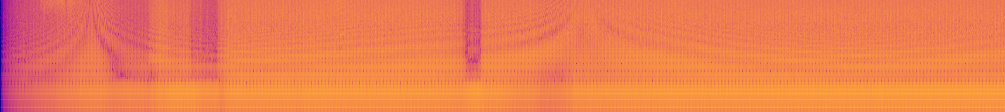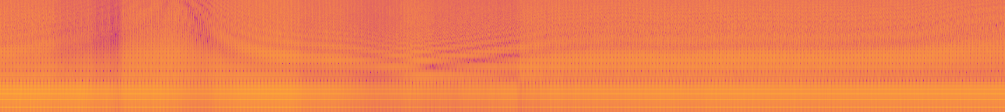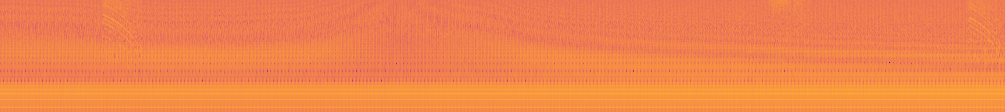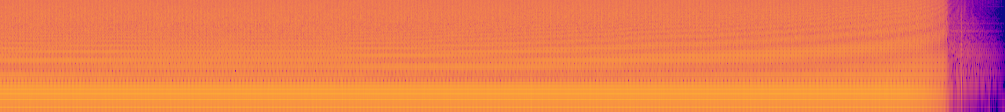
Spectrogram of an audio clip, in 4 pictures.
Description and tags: Electromagnetic Mic on XBox Battery
I recorded some internal workings of different things, the XBox battery being one.
hum, electrical, electrocmagnetic, battery, buzzing, low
